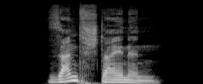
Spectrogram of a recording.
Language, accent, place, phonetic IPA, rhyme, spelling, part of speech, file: German, Germany, Berlin, [ˈzantˌʃtaɪ̯nən], -antʃtaɪ̯nən, Sandsteinen, noun, De-Sandsteinen.ogg
- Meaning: dative plural of Sandstein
